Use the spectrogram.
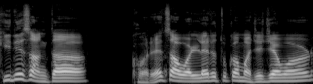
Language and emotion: Goan Konkani, surprised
